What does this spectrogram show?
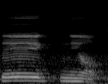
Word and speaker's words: Daigneault: Mark Daigneault.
